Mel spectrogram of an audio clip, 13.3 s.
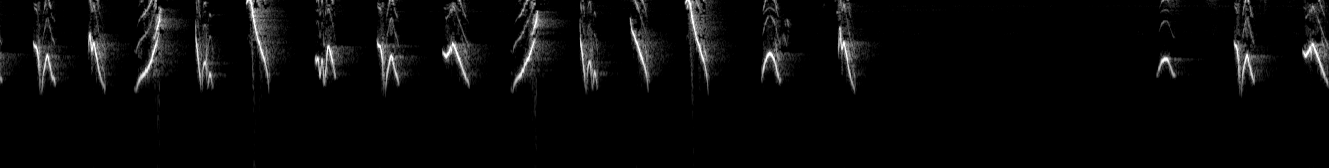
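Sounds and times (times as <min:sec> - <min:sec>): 
red-cowled cardinal whistled song: 0:00.0 - 0:08.8, 0:11.5 - 0:13.2.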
